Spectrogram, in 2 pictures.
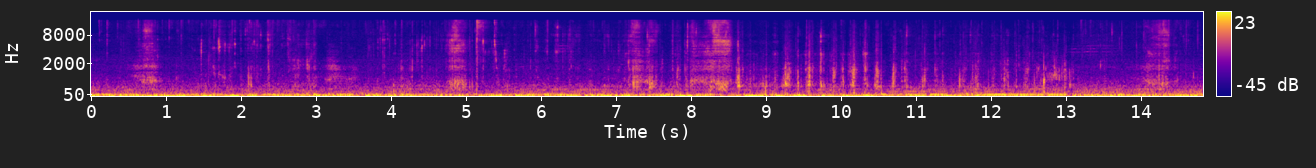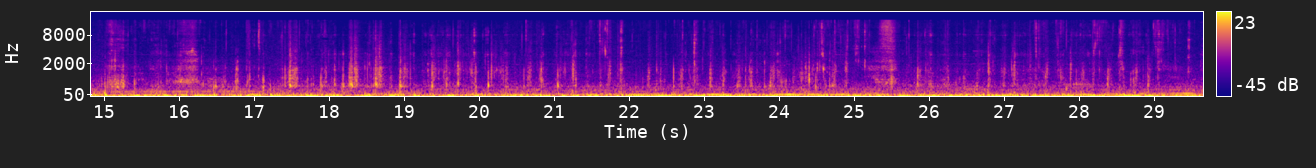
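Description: Close-miked eating of braised meat: biting and chewing, with many short wet clicks and smacks of the mouth throughout, over a steady low hum.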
